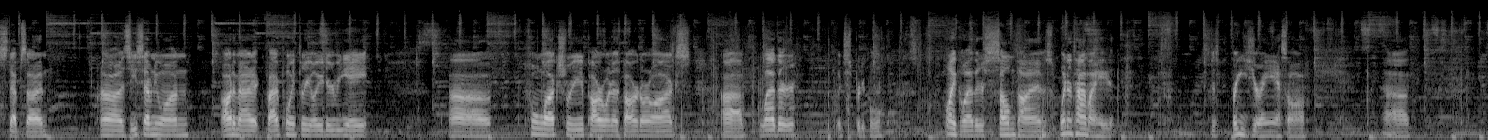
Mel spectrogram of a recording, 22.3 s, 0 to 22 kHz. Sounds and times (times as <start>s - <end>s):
Music: 0.0s - 22.3s
Speech: 8.0s - 11.9s, 12.6s - 13.3s, 14.2s - 16.7s, 18.5s - 19.6s, 20.8s - 21.2s.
